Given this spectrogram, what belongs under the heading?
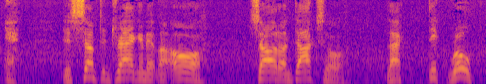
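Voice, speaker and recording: An actor playing a rough young male sailor who speaks in clipped phrases while rowing in an adventure drama. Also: high-pitched, animated, moderate pace, bright, forceful tone, slight background noise. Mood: tense, irritable. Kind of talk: dramatised adventure audiobook acting.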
